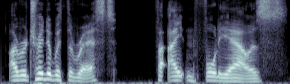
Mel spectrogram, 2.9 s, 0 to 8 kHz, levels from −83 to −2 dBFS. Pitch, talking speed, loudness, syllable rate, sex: 135 Hz, 205 wpm, -17 LUFS, 5.6 syllables/s, male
